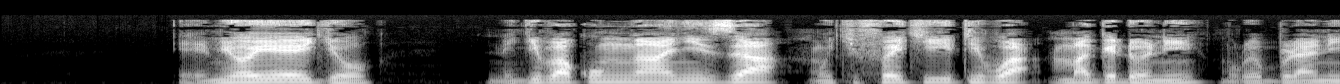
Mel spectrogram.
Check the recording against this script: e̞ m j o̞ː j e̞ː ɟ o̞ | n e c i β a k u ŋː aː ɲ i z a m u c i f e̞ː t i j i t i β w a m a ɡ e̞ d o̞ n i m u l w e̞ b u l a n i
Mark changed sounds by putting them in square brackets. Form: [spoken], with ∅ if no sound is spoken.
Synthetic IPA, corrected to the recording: e̞ m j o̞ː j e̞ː ɟ o̞ | n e [ɟ] i β a k u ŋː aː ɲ i z a m u c i f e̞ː [c] i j i t i β w a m a ɡ e̞ d o̞ n i m u l w e̞ b u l a n i

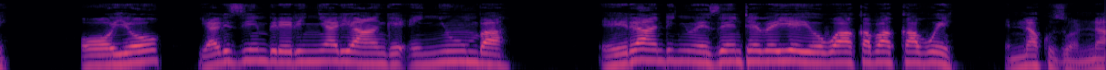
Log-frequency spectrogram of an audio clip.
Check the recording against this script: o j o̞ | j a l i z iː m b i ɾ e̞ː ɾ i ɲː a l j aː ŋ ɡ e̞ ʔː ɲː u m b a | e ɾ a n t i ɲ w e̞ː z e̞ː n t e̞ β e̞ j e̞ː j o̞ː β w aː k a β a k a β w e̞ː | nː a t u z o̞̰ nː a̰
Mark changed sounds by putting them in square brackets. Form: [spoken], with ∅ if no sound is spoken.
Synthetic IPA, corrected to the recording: o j o̞ | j a l i z iː m b i ɾ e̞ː ɾ i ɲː a l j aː ŋ ɡ e̞ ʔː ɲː [uː] m b a | e ɾ a n [d] i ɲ w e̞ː z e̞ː n t e̞ β e̞ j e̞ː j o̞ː β w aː k a β a k a β w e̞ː | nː a [k] u z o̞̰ nː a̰

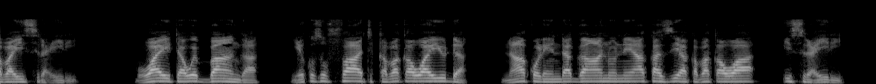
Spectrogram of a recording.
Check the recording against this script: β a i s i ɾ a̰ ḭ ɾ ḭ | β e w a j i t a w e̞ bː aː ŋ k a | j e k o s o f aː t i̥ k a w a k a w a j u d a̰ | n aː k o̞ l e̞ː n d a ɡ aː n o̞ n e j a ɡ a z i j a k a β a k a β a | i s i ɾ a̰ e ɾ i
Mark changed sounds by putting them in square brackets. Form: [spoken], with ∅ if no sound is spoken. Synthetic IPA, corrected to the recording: β a i s i ɾ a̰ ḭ ɾ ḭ | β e w a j i t a w e̞ bː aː ŋ [ɡ] a | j e k o s o f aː t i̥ k a [β] a k a w a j u d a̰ | n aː k o̞ l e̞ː n d a ɡ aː n o̞ n e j a [k] a z i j a k a β a k a [w] a | i s i ɾ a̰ [i] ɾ i

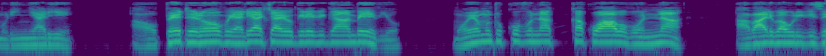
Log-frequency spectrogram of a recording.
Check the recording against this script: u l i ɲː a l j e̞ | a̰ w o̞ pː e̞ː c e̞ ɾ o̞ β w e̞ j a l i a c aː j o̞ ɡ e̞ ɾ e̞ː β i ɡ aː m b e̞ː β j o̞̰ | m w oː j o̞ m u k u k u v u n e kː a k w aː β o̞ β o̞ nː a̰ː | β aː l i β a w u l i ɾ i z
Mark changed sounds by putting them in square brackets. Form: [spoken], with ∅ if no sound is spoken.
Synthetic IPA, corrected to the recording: u l i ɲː a l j e̞ | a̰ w o̞ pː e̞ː [t] e̞ ɾ o̞ β w e̞ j a l i a c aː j o̞ ɡ e̞ ɾ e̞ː β i ɡ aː m b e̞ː β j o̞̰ | m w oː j o̞ m u [t] u k u v u n [a] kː a k w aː β o̞ β o̞ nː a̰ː | β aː l i β a w u l i ɾ i z

